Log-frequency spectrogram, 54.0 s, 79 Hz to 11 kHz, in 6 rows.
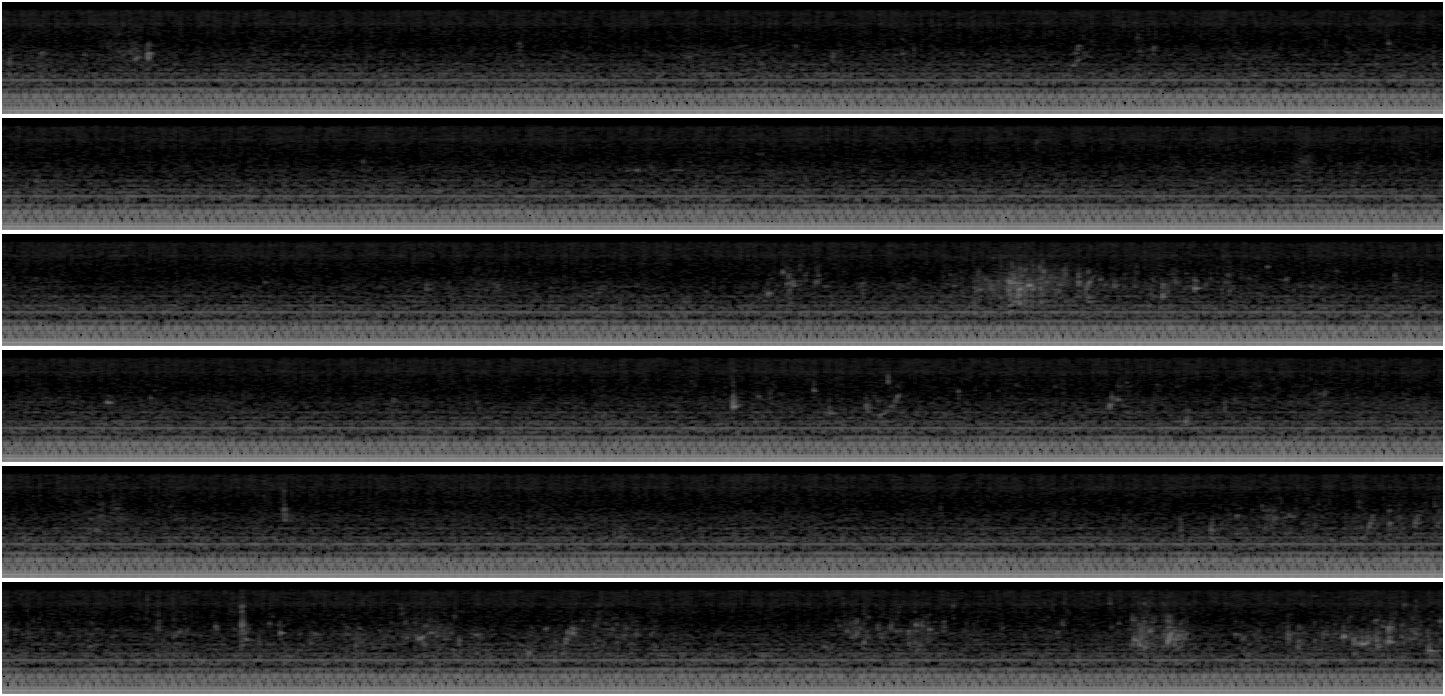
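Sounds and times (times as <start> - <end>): steady low engine-like drone: 0.0 - 54.0.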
